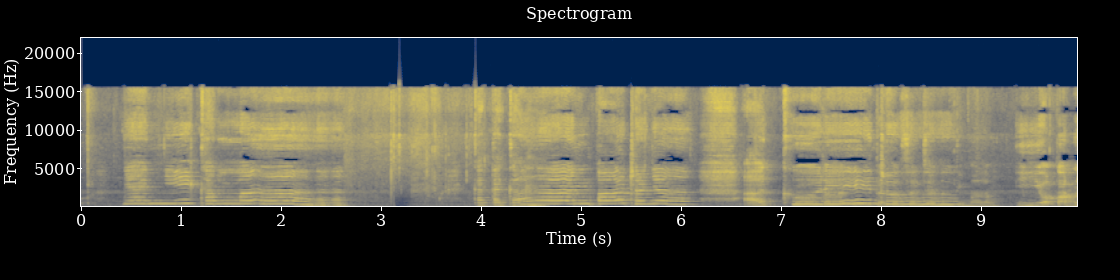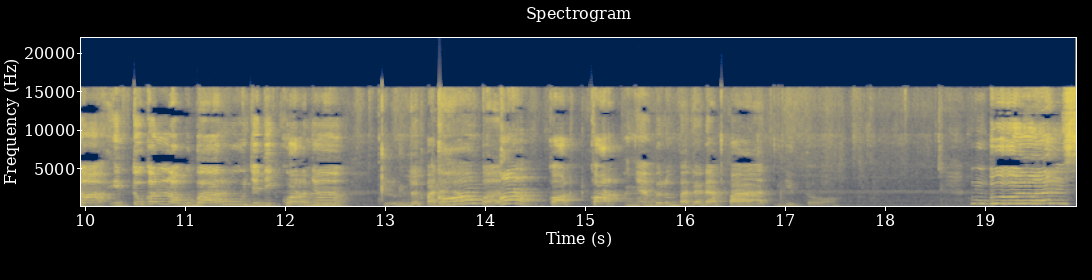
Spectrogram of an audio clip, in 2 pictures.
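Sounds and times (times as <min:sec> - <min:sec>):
woman singing a cappella: 0:00.4 - 0:02.8, 0:03.9 - 0:09.2, 0:18.8 - 0:19.9.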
